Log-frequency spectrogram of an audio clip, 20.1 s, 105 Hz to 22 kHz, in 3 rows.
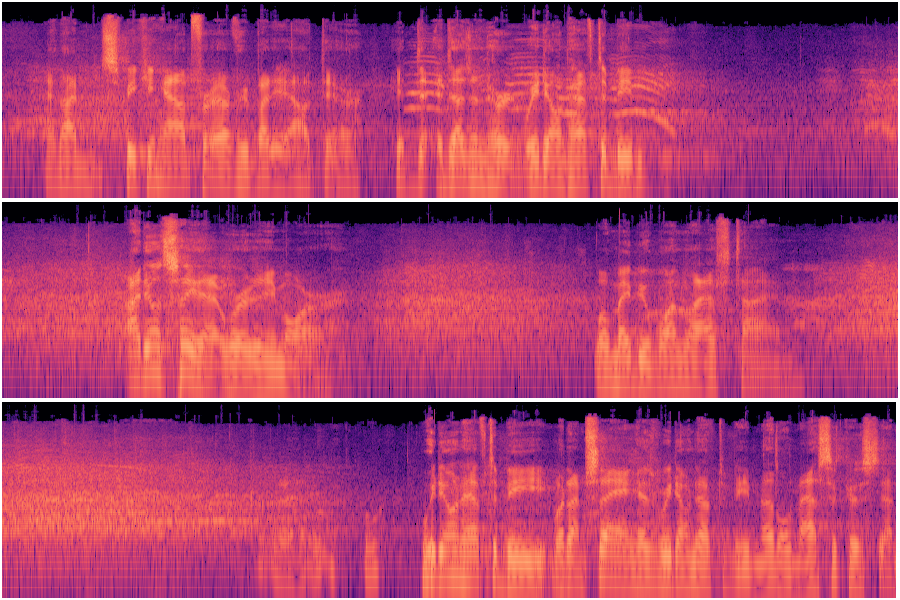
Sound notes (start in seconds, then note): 6.8 laughter; 12.9 laughter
